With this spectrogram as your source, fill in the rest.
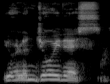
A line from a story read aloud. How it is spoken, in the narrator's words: said Hagrid gruffly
